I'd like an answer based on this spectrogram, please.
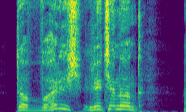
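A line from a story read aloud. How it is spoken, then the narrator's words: Hoarse call. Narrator (Russian): осипшим голосом позвал Волжин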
